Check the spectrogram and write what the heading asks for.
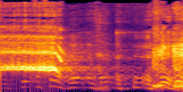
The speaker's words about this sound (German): Das schrille Kreischen ist ein normaler Entwicklungsschritt bei der Stimmentwicklung.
